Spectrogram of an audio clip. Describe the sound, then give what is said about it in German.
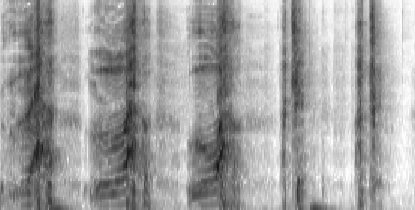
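A voice imitates the harsh, barking croup cough of a child of about five: three loud, raspy, drawn-out hacks followed by two shorter, sharper coughs, with brief pauses between them and no talking. “Das, das war echt, äh, wie sagt man, Krupphusten galore, was der da hier mir ins Genick geblasen hat irgendwie.”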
